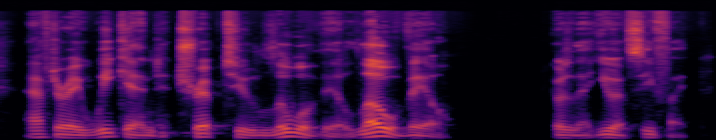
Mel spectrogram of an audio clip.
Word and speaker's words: Louisville: And then some people say low, like there's a W in there, but it's like Louisville.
